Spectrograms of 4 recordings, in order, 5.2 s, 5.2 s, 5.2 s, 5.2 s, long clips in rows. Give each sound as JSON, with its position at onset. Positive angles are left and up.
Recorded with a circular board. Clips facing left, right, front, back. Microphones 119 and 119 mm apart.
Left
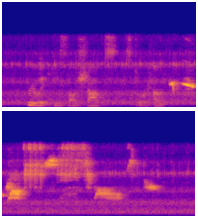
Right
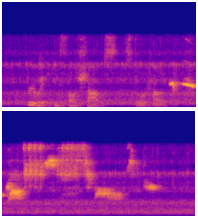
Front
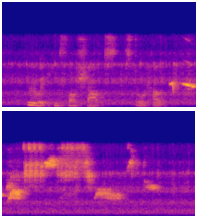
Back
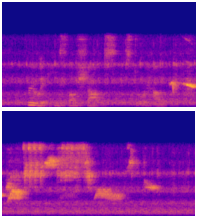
{"t": 0.3, "sound": "a woman speaking", "azimuth_deg": 25, "distance_m": 0.6}
{"t": 2.2, "sound": "a bird", "azimuth_deg": -95, "distance_m": 0.8}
